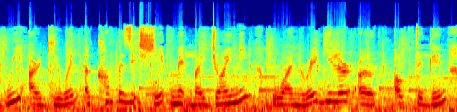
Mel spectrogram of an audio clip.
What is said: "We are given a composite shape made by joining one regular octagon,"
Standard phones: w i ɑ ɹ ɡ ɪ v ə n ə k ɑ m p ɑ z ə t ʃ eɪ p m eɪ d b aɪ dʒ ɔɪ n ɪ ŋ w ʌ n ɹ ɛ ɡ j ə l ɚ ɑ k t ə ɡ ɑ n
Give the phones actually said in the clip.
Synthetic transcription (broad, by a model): w i ɑ ɹ ɡ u ə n ə k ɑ m p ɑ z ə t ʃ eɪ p m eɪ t b aɪ dʒ ɔɪ n ɪ ŋ w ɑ n ɹ ɛ ɡ j ə l ɚ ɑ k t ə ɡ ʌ n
